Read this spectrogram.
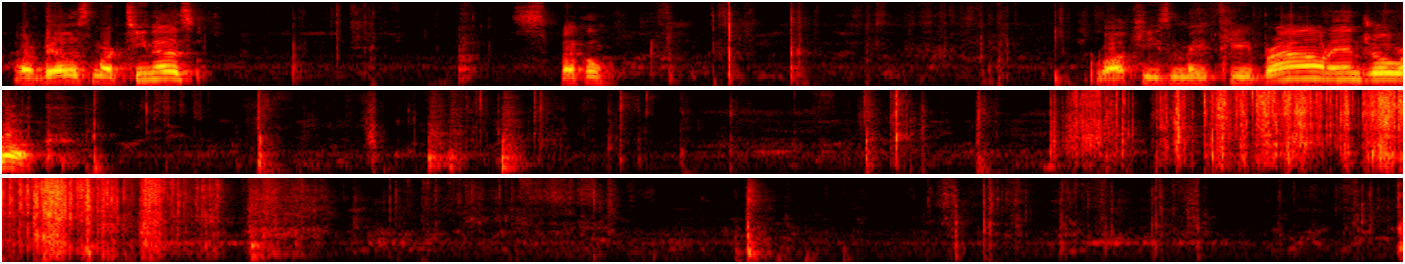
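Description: Cards flick and slide against each other as they are handled.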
